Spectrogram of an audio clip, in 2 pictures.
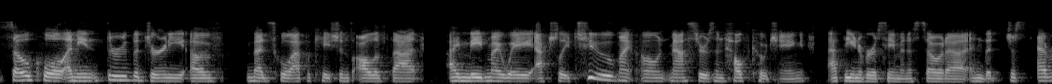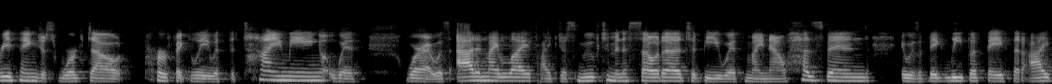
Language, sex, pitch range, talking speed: English, female, 145-180 Hz, 200 wpm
